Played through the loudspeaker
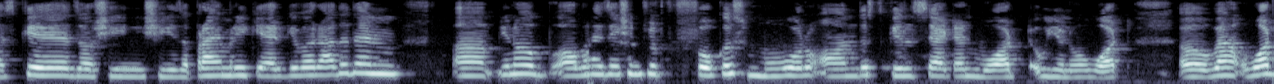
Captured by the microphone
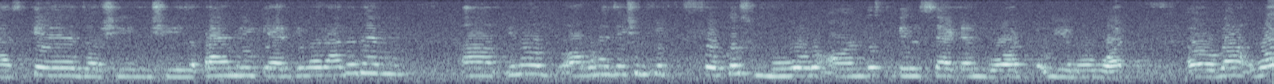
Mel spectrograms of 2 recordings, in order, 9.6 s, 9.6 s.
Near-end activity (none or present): none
